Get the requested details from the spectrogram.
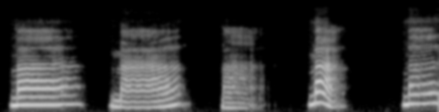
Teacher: the flat tone the rising tone the falling rising and then the falling tone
